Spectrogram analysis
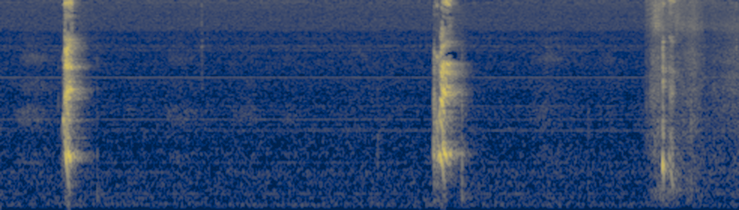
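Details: Hiccups: three brief, sharp, breathy jerks roughly every two to three seconds in a quiet room.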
